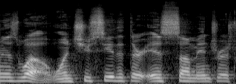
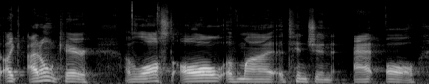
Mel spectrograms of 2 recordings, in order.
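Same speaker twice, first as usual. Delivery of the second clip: normal talking voice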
